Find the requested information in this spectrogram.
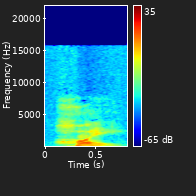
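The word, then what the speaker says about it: οἱ: letter of the diphthong the plural nominative is pronounced hoi hoi the feminine plural nominative is high high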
